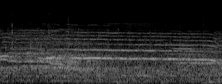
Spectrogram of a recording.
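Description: A long, high-pitched drawn-out shout from a spectator, held steady for over a second and dipping slightly at the end, over the noise of the arena crowd.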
